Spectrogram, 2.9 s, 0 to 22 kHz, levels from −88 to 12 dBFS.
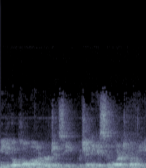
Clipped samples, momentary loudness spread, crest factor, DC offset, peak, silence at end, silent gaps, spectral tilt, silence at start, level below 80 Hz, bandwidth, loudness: under 0.1%; 7 LU; 14 dB; 2%; -6 dBFS; 0 s; none; -4.5 dB/octave; 0 s; -42 dBFS; 10.5 kHz; -21 LUFS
